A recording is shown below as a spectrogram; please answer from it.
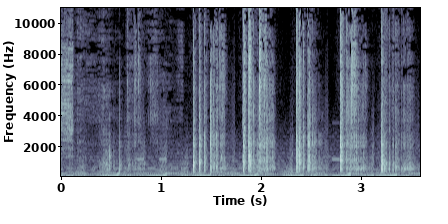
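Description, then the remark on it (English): Sixty copper coins clink and jingle as they are handed over, in a quick run of bright metallic bursts, roughly every half second, over a steady low hum in the background. No one speaks. “Sixty copper coins to Nim.”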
